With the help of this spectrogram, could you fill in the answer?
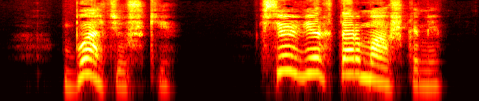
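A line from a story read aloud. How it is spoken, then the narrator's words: Exclaiming. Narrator (Russian): воскликнул Джейн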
